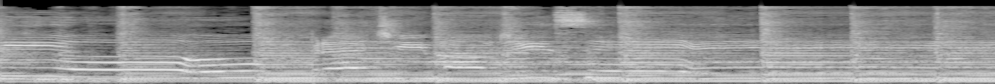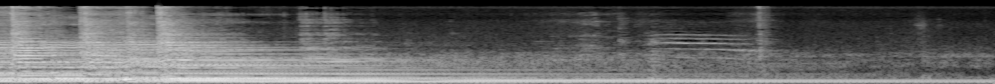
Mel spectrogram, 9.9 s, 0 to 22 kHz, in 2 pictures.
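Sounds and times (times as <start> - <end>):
acoustic guitar chord ringing: 0.0 - 9.9.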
